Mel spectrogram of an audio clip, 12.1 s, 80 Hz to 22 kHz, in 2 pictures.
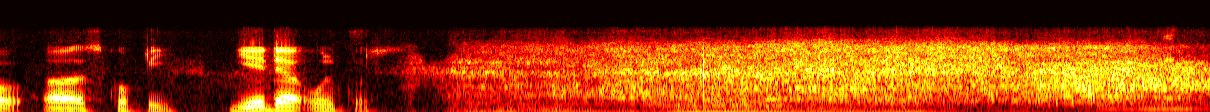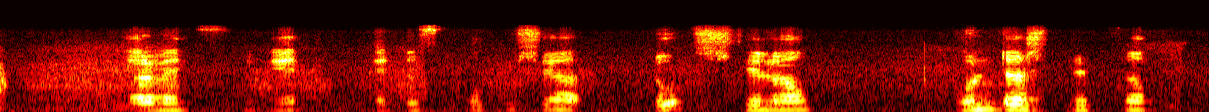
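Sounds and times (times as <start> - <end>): low hum: 1.8 - 12.0
steady rushing noise: 2.1 - 9.4.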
